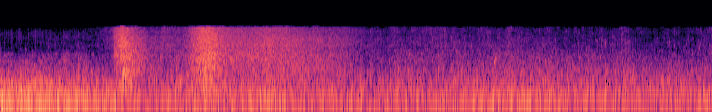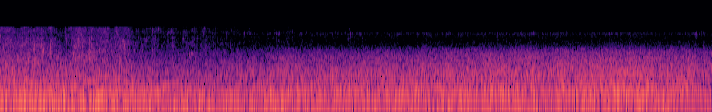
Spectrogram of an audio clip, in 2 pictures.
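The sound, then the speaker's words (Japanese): A boat on open water: a steady low engine rumble and rushing wash, with two louder splashing surges near the start, then a constant drone. No one speaks. “船は停止いたしました。”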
